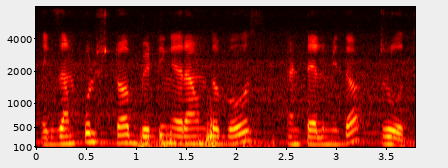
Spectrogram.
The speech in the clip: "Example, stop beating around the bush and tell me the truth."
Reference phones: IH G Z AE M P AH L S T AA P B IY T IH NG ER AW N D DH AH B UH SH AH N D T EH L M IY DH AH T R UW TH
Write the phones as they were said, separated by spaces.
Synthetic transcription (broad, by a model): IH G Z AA M P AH L S T AA P B IY T IH NG ER AW N D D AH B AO S AH N D T EH L M IY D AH T R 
